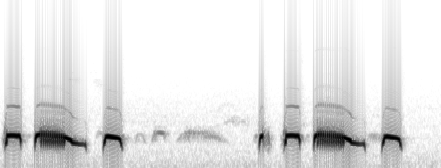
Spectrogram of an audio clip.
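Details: Spotted dove kept as a decoy to draw in wild doves, giving two full low cooing phrases: clipped notes, a long harsh drawn-out coo falling at its end, and a clean closing coo, with soft murmurs between phrases.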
